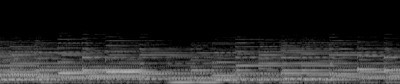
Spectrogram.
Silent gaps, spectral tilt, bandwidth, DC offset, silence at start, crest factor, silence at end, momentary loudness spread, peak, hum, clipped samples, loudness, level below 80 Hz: none; -11 dB/octave; 5 kHz; under 0.1%; 0 s; 14 dB; 0 s; 6 LU; -14 dBFS; none; under 0.1%; -29 LUFS; -58 dBFS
